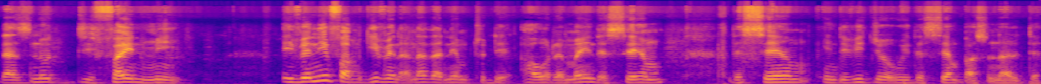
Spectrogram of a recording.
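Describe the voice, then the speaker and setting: Vocal fry runs through a man's voice, which has ordinary pitch variation. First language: a local African language. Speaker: business YouTuber. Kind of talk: casual monologue answering viewer questions. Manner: halting, repeats words.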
